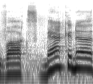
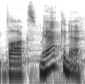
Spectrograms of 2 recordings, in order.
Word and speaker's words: Vox Machina: if i've been mispronouncing vox machina this i know i've pronounced it 100 different waves but i've been told that it's pronounced with a hard k just forgive me if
